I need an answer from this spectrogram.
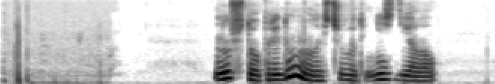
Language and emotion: Russian, neutral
